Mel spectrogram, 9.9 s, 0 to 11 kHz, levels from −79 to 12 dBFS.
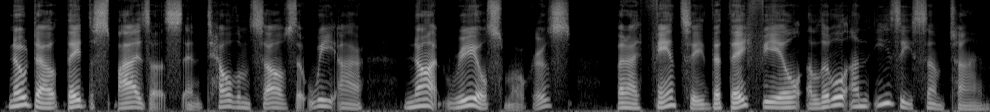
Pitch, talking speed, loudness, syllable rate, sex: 150 Hz, 145 wpm, -21 LUFS, 4.2 syllables/s, female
